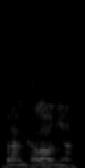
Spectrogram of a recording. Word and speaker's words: Brancalonia: No, in Italian it's Brancalonia, but with the accent, of course, it's Brancalonia.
